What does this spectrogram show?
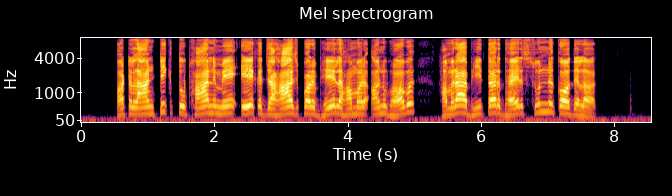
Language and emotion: Maithili, surprised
